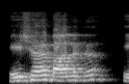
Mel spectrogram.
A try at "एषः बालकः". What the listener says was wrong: विसर्ग I'm not hearing.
